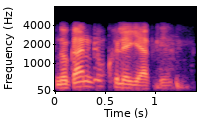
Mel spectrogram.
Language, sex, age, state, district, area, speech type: Urdu, male, 18-30, Bihar, Saharsa, rural, conversation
